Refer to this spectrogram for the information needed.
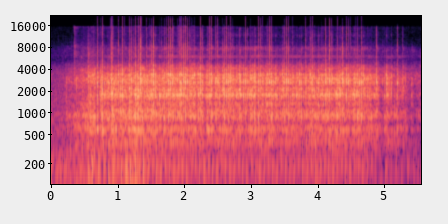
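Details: Honda Beat FI automatic scooter: starts and settles into a fast, uneven rattling clatter over the idle from the CVT V-belt area, like loose bits chattering in the belt case.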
